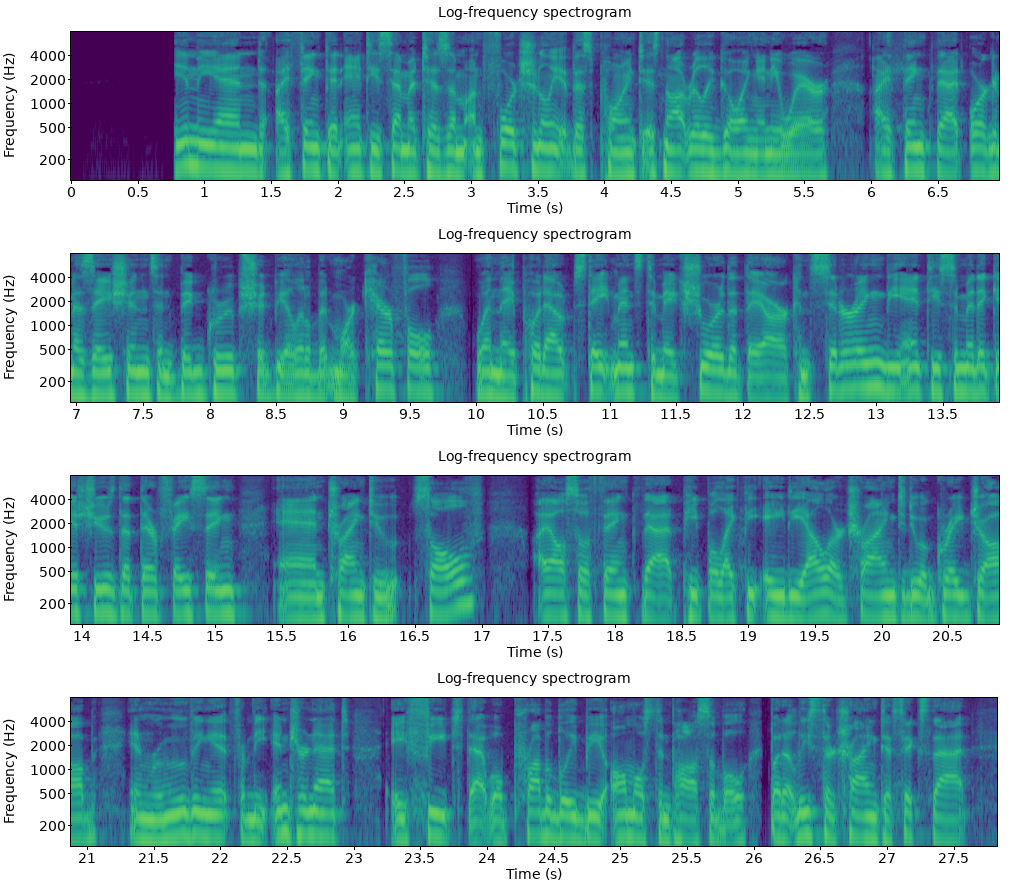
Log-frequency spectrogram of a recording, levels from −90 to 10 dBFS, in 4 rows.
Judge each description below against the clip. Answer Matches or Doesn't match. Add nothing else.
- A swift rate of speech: Doesn't match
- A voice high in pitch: Doesn't match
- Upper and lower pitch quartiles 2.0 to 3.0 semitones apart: Matches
